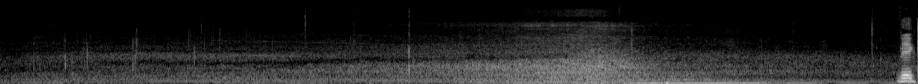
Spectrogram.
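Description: A car drives past on the road, rising and then fading.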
